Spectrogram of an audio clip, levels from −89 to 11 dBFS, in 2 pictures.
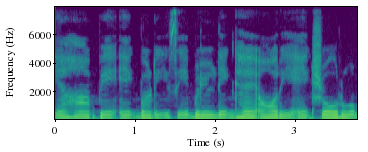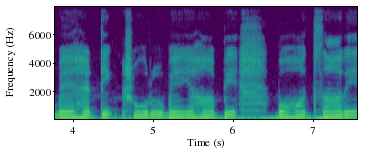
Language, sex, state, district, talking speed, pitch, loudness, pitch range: Hindi, female, Punjab, Pathankot, 150 wpm, 200 Hz, -16 LUFS, 195-205 Hz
